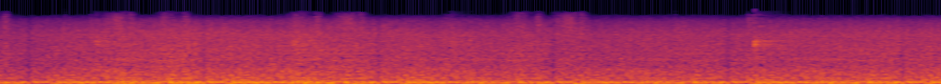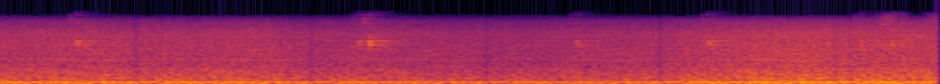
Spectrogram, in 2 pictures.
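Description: Soft scraping steps sound as a figure climbs a metal pipe.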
